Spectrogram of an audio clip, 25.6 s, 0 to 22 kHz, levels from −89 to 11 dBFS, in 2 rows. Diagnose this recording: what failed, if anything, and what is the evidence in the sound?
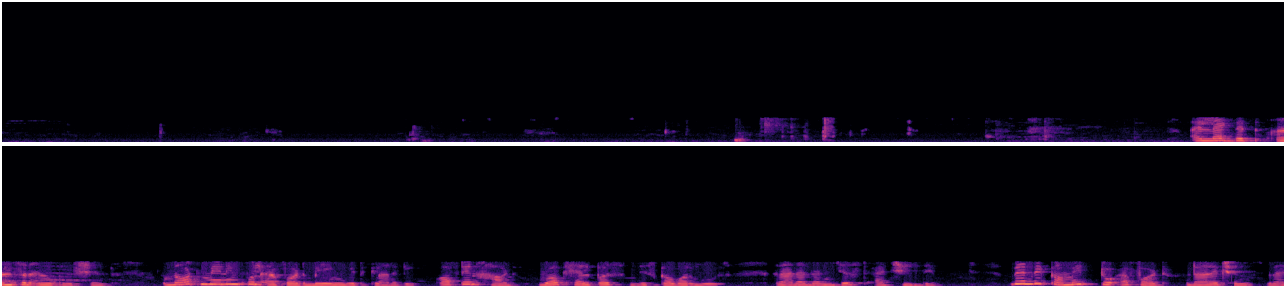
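Network packet loss with pitch repetition at 7.59–7.62 s and 25.11–25.14 s: the receiver repeats the last pitch period across each 30 ms gap, a brief buzzy hold.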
